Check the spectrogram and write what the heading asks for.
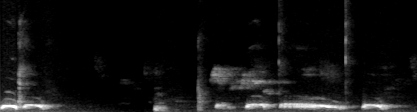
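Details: Pet spotted dove cooing softly: a single arched coo, then after a pause a phrase of short notes ending in a long, falling croo, with a final short coo.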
